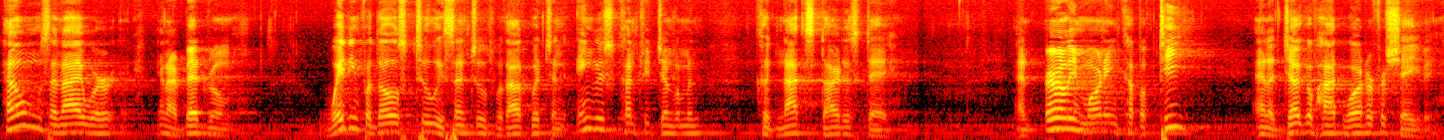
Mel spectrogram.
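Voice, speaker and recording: A man acts a genial older English doctor in an old radio play. The voice swoops in lively, bright exclamations, hearty and avuncular, with long hall reverb around it. He is a sentimental storyteller at heart. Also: medium pitch, normal speed, slight background noise. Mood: genial storytelling. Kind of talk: old-time radio drama acting.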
